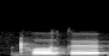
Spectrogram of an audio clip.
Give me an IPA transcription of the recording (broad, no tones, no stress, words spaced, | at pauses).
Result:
ɖʱɔlkœ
